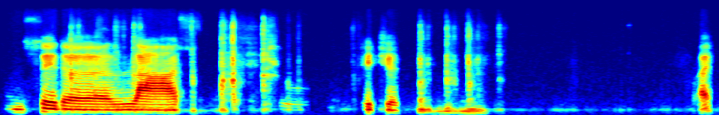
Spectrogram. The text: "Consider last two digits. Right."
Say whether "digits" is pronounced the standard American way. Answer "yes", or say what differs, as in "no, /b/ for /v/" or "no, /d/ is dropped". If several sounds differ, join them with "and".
no, /s/ is dropped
